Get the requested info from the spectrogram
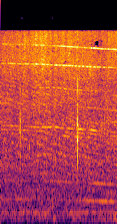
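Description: Steady low drone of an electric RC Spitfire's brushless motor and propeller in flight, heard from the ground, with a few faint ticks.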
